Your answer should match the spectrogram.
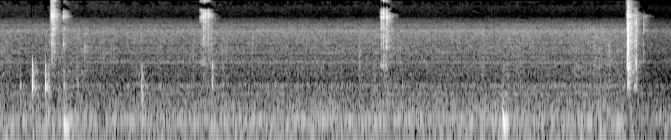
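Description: A few light metallic clicks and scrapes spread out, from a hand tool turning bolts down on an engine's cam cover, over a steady low hum.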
